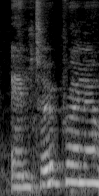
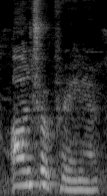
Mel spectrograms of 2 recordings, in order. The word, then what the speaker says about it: entrepreneur: কিন্তু আমরা উদ্যোক্তা হতে চাই, তার মানে তারা এন্টারপ্রেনার হতে চায়। মোস্ট অফ দ্য টাইম এটাই বলে এন্টারপ্রেনার অর এন্ট্রপ্রেনিয়র, কিন্তু এটার উচ্চারণটা entrepreneur.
